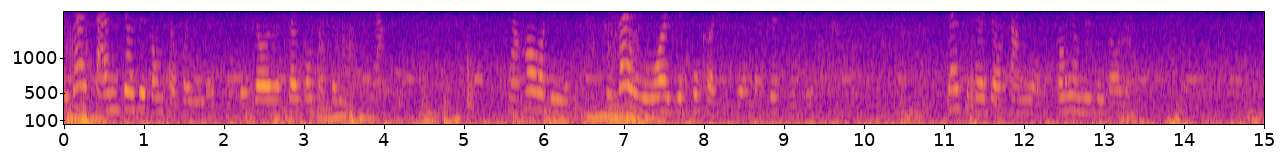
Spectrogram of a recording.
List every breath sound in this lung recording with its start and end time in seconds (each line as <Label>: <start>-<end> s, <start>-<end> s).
Inhalation: 3.11-3.61 s, 6.54-7.21 s
Exhalation: 3.64-4.00 s, 7.25-7.68 s
Rhonchi: 0.00-0.51 s, 3.11-3.61 s, 3.64-4.00 s, 6.54-7.21 s, 7.25-7.68 s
